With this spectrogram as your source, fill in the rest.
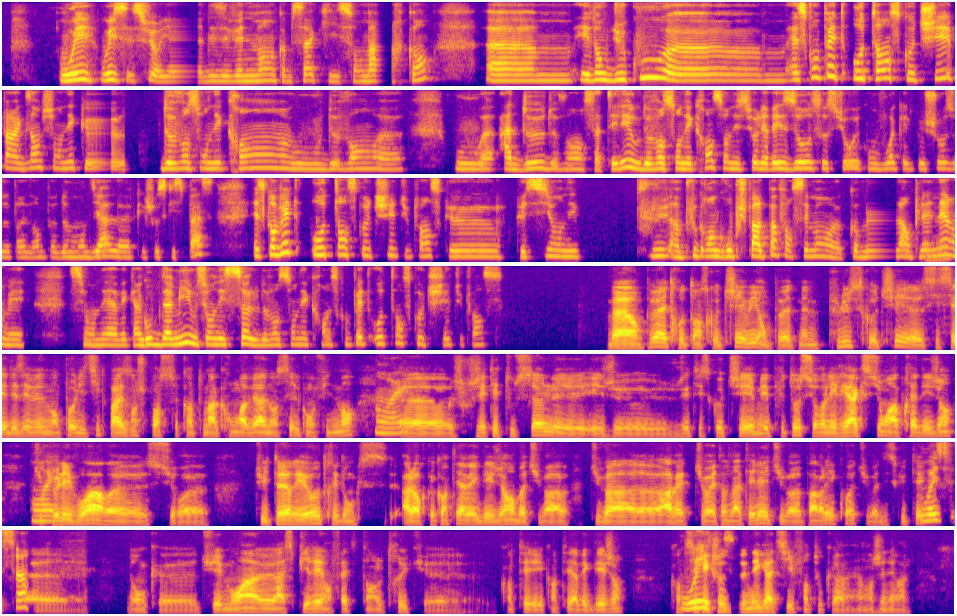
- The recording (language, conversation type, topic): French, podcast, Peux-tu raconter un moment de télévision où tout le monde était scotché ?
- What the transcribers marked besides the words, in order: static; distorted speech; drawn out: "hem"; stressed: "autant"; stressed: "autant"; other background noise; stressed: "d'amis"; stressed: "seul"; stressed: "plus scotché"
